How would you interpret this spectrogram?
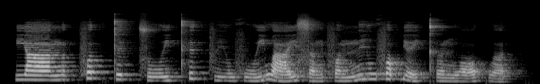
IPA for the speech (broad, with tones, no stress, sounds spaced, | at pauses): j aː˧ ŋ ɐ˧ k̚ f ɐ˥ k̚ t̪ ɪ˧ k̚ s uː˨˧ j t̪ʰ ɪ˥ k̚ f iː˨ w f uː˨˥ j w aː˨˥ j s ɐ˨˧ ŋ f ɐ˨˧ ŋ n̪ iː˥ w f ɐ˥ p̚ j e˨˥ j kʰ ɵ˨ n w ɔː˨˥ kʷ ɐ˨ t̚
